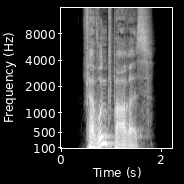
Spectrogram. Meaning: strong/mixed nominative/accusative neuter singular of verwundbar
- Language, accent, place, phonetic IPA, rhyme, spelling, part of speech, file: German, Germany, Berlin, [fɛɐ̯ˈvʊntbaːʁəs], -ʊntbaːʁəs, verwundbares, adjective, De-verwundbares.ogg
